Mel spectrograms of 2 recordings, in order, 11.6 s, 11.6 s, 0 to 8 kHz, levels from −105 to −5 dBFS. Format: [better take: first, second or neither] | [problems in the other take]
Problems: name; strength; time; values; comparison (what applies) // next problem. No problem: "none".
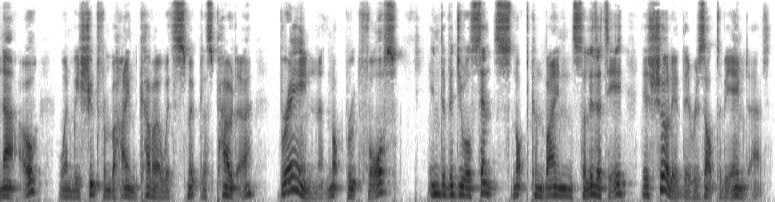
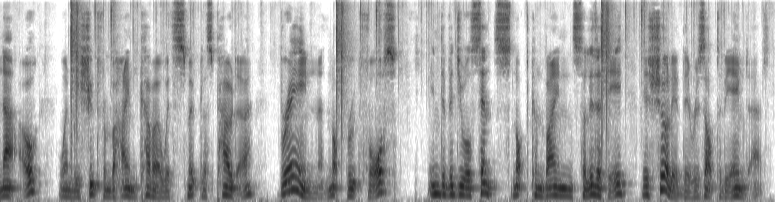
first | background sound (Wood); 14 dB below the speech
